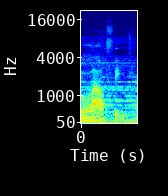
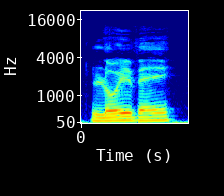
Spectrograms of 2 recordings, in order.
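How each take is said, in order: First: The name is said with an anglicized pronunciation. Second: The name is said with an Icelandic pronunciation. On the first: The speaker calls it wrong. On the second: The speaker calls it right.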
